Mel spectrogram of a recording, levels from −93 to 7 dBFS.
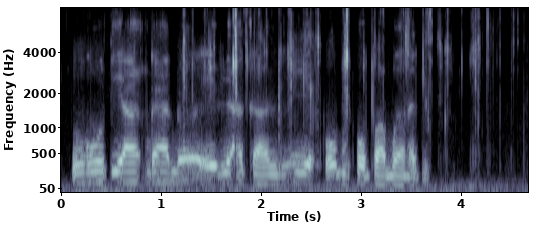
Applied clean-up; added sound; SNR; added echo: neural diffusion model UNIVERSE++.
